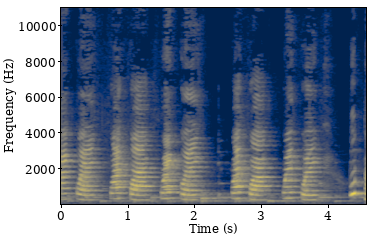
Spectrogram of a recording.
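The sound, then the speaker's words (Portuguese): A voice imitates a duck with a quick run of about nine nasal quacks in an even rhythm, clear over a faint steady hum. “Ficou observando aquele pato que fazia quacuá sem parar.”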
